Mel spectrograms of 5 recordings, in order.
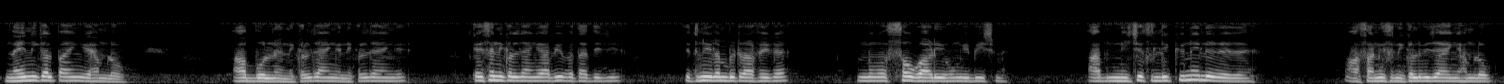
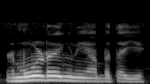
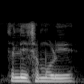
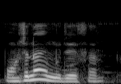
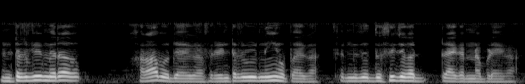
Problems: constant background noise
